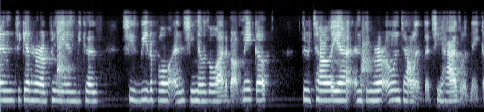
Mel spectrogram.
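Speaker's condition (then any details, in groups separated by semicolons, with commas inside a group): Cerebral palsy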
